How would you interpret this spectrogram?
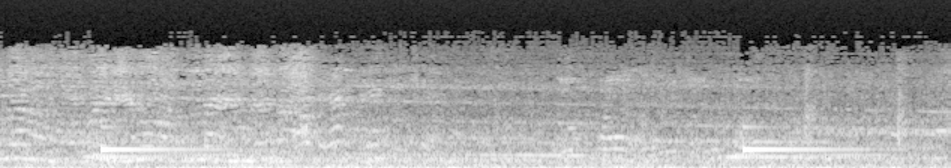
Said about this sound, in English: This is on a subway.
